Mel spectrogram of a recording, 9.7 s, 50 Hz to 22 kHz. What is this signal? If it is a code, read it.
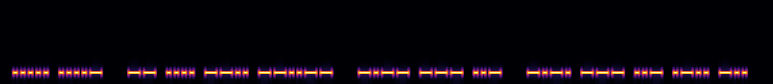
Morse code, heard as a keyed tone, about 25 wpm, 600 Hz. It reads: 54 MHZ, YOU COULD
